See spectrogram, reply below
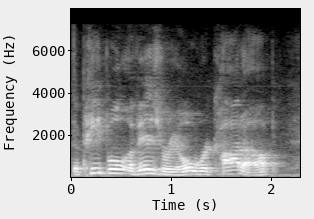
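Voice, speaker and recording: A man's voice: on the high side, moderate pace, roomy sound, muffled recording, a little hiss or hum. A man preaching a sermon, telling the story in a chatty way and acting out the people in it. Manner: conversational storytelling, acting out the characters. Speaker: pastor. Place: church sanctuary.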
